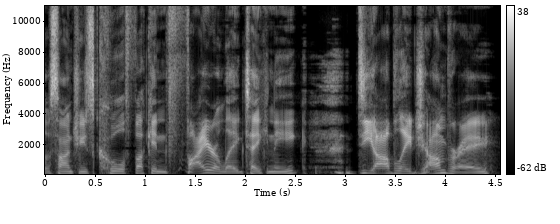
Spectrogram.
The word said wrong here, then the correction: Jambe: or I can't pronounce it. – Jambe.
